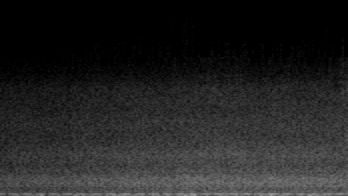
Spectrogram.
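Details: Dometic RV refrigerator overheating in hot weather, fix with vent fan behind fridge in outside access, blowing outward: steady mid-pitched hum with even airy rush, no rattles or scraping; fan running smoothly.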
